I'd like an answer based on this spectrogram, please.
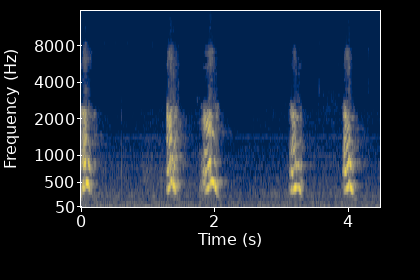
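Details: Great Dane barking while confronting a rat; five loud, sharp barks come in uneven bursts over about four seconds against a quiet background.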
